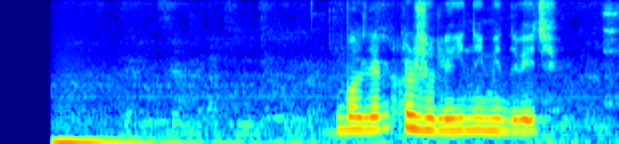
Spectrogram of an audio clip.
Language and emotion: Russian, neutral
